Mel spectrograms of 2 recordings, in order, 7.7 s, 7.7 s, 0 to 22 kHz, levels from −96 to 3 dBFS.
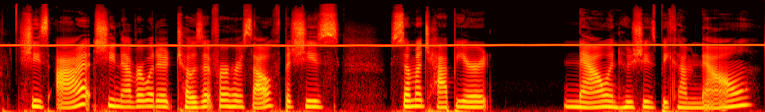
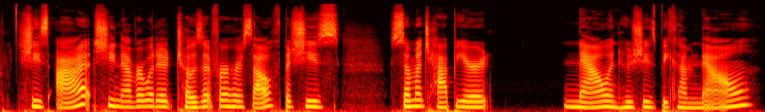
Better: second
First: high-pitched whine; loud; throughout; 4 kHz, 10 dB below the speech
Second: none

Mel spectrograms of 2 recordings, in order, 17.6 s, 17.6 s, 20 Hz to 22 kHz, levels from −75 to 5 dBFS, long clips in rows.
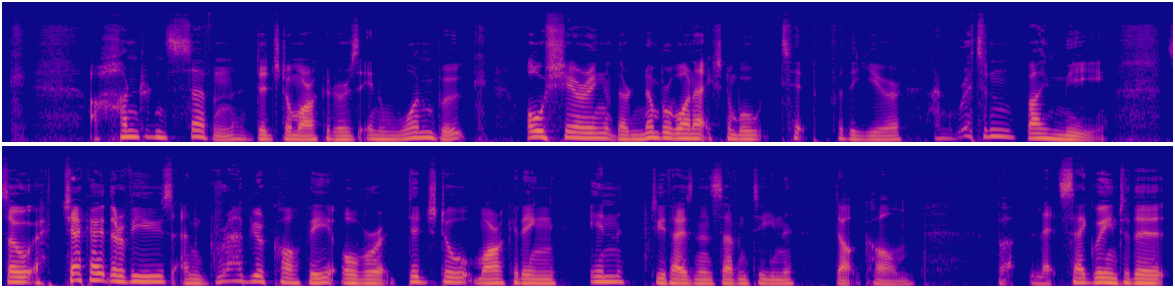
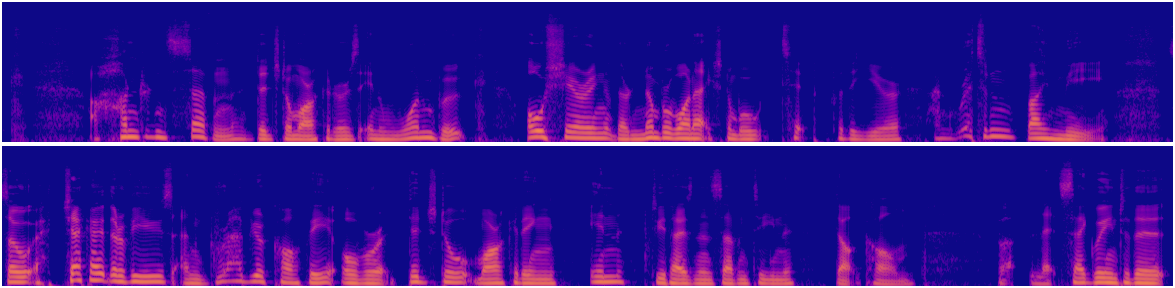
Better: first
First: none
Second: muffled; slightly; fading above 1.5 kHz

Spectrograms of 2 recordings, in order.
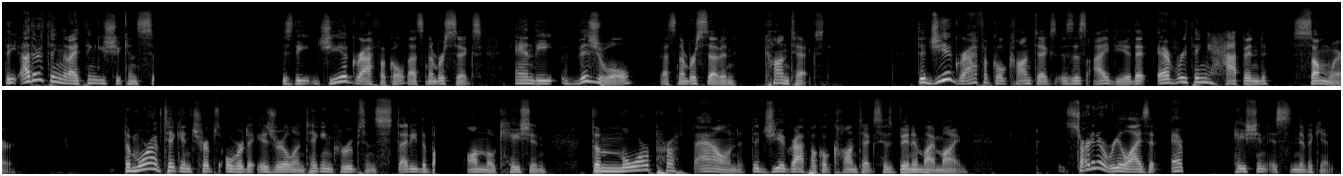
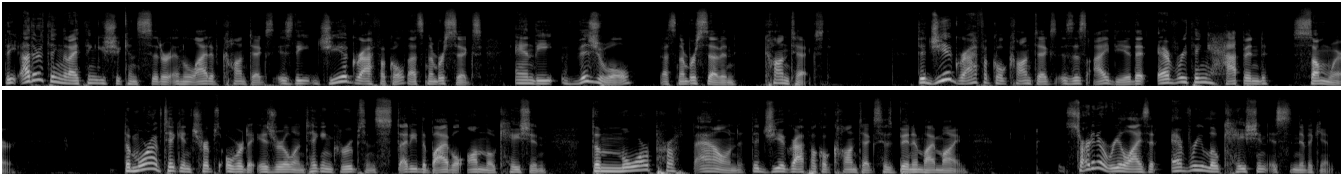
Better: second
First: audio cutting out; at 1.5 s for 1.5 s, at 18 s and at 25 s for 0.5 s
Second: none

